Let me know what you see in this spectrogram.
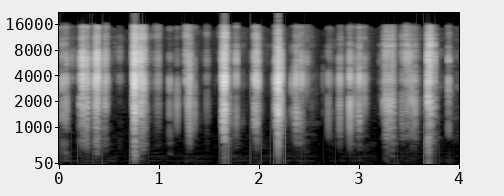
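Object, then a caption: Nylon hook-and-loop fastener strips. Black-gloved hands press a yellow nylon hook strip and a black nylon loop strip of hook-and-loop fastener together and rip them apart. About seventeen short, separate bursts of bright, crunchy crackling tear out, with almost no low end and no ring. Quiet gaps fall between the rips.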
